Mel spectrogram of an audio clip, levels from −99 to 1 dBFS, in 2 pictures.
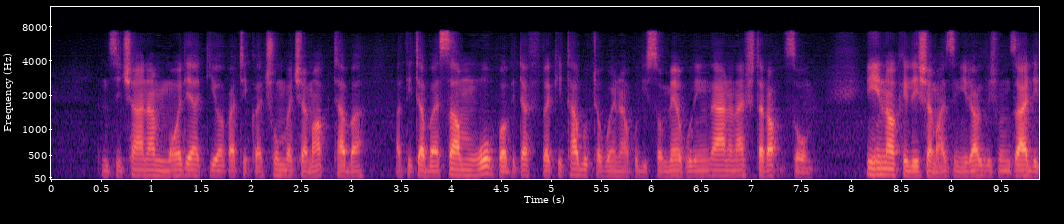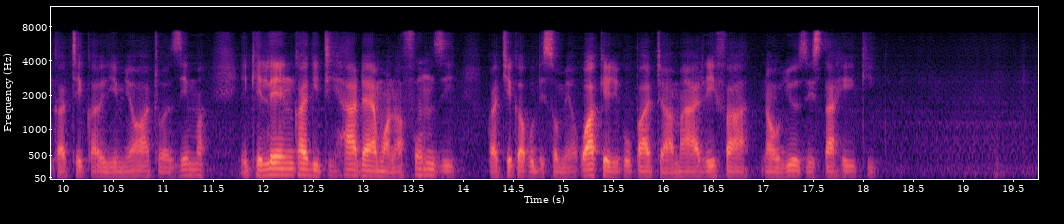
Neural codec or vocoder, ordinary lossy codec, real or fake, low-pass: codec, 16 kHz, 0.3 kbps, FocalCodec; AAC, 64 kbps; fake; 7.2 kHz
